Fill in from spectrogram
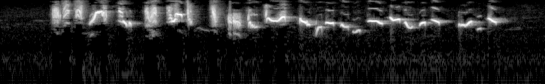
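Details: Birds chirping: a fast run of short, high chirps and buzzy notes gives way to a chain of slurred, whistled notes that dip and rise, delivered steadily for about four and a half seconds against a silent background.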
